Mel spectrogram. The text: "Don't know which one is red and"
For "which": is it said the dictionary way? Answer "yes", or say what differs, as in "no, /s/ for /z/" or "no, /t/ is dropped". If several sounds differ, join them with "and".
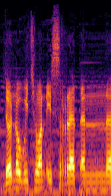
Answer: yes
